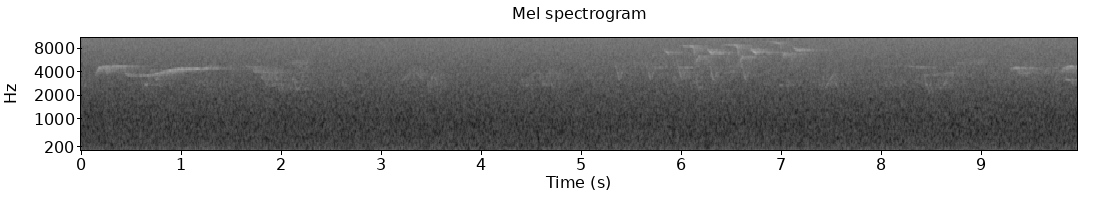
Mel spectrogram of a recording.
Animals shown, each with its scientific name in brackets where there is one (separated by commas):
Eastern Wood-Pewee (Contopus virens), Ovenbird (Seiurus aurocapilla), Blackburnian Warbler (Setophaga fusca), Blue-headed Vireo (Vireo solitarius), Red-eyed Vireo (Vireo olivaceus), Black-throated Green Warbler (Setophaga virens)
